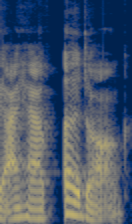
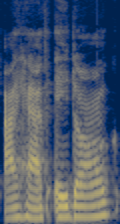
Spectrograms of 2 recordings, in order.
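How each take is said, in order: First: The word 'a' is a reduced 'uh' sound. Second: The word 'a' is a full 'ay' sound. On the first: The speaker calls it right. "We usually say" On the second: The speaker calls it wrong. "Most of the time, we do not say"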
